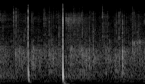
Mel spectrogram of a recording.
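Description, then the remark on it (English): People applauding for God during a sermon, a steady patter of many hands with a couple of sharper claps standing out, moderately loud and brief, with no voices. “And this, yeah, you can clap for God.”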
